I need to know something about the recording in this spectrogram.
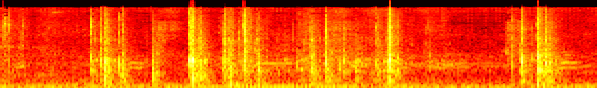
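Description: Makeup compacts and cases clicking and knocking together as they are sorted through by hand: an irregular run of sharp clicks, mostly in the first three seconds, with one more at the end.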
